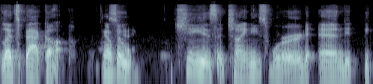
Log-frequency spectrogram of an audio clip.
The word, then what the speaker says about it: qi: It's, when you spell it, it's CH''I. That's how we usually write it in English. Sometimes it's QI, so people, if you see that, CH''I or QI, it's qi.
